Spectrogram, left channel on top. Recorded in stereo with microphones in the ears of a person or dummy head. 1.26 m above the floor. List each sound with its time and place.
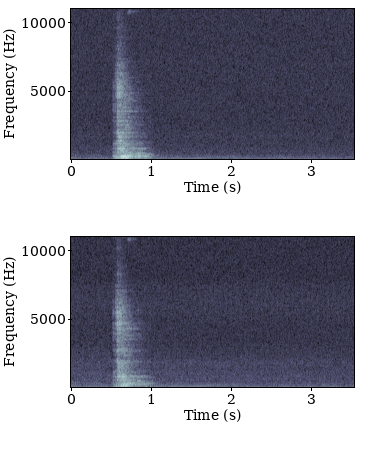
0.5 s a microwave: 15° right (ahead or behind), 1.3 m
